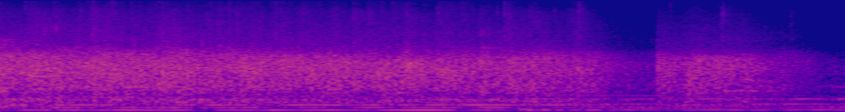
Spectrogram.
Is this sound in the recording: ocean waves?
no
